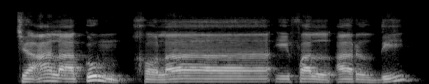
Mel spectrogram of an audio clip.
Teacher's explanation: Mim sukun bertemu dengan huruf ko. Bacaan izhar syafawi dibaca jelas.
